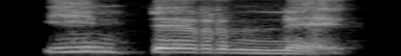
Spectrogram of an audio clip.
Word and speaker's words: Internet: Por ejemplo, en la palabra Internet, las átonas son IN-TER y la tónica es NET, Internet.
